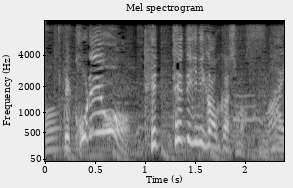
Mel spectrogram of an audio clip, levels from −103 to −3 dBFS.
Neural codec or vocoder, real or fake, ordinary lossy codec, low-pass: none; real; none; 7.2 kHz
